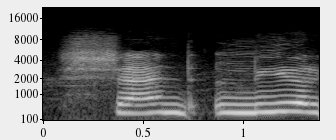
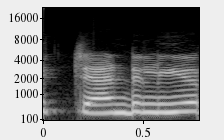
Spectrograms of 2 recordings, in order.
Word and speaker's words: chandelier: उसे शैंडलियर कहते हैं. शैंडलियर, शैंडलियर. इसे कोई भी चैंडलियर ना पढ़े या चंडलियर ना पढ़े प्लीज़. इसे शैंडलियर कहते हैं.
